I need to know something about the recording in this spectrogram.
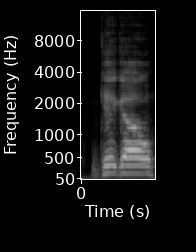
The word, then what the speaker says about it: Giga: 10th, Giga. Someone tried to tell me, somebody told me in the comments, pronounce the first part like gigabyte, which would be gig, and then O. So Giga.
